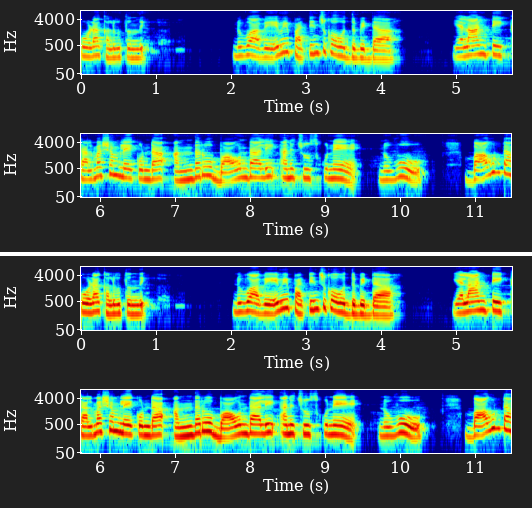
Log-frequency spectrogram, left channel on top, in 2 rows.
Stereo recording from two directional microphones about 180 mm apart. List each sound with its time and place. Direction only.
0.0 s speech: 20° right (ahead or behind)
2.0 s speech: 20° right (ahead or behind)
